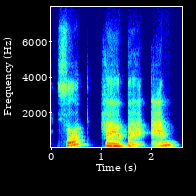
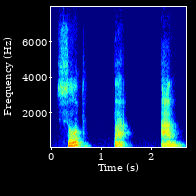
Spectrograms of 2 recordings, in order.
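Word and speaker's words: זאת הפעם: Entonces, sot pa am, perdón, sot ha pa am, sot ha pa am.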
